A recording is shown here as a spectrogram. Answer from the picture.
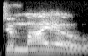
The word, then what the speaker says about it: Di Maio: Um, I, I did bring up Di Maio.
